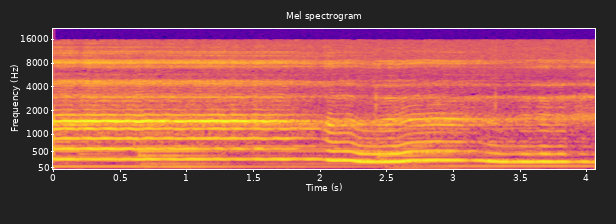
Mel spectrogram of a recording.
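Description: Music: a voice humming long held notes over a sustained low accompaniment, the melody gliding down in pitch about two seconds in.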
